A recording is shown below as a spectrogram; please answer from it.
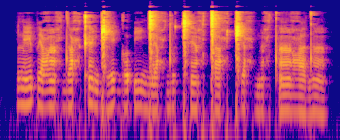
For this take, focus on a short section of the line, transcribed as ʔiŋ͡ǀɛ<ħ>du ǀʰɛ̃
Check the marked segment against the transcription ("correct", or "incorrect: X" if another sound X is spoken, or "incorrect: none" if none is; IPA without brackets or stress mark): correct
